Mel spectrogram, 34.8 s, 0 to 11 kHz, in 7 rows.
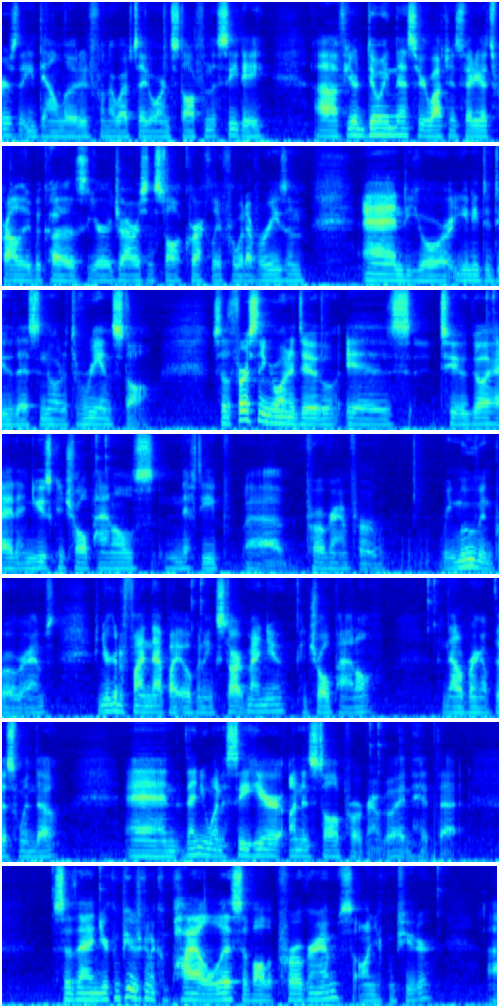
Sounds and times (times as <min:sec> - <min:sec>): Speech: 0:00.0 - 0:25.5, 0:26.1 - 0:29.5, 0:30.3 - 0:34.7.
